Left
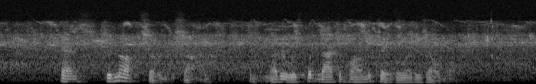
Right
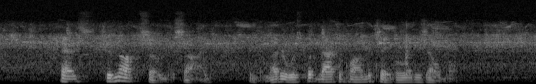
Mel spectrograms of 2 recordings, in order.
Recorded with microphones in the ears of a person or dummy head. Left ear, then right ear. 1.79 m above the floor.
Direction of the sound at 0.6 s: 15° right (ahead or behind).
